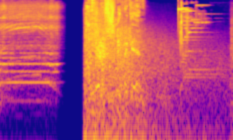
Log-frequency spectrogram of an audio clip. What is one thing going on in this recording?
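A tank cannon fires with a loud blast.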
